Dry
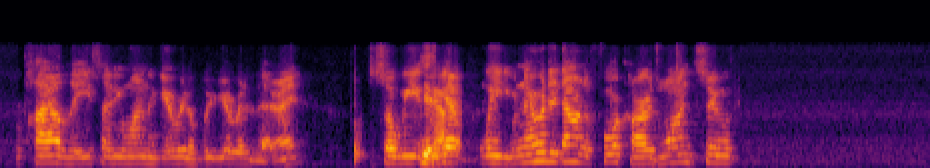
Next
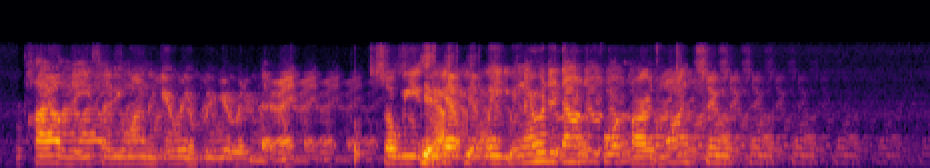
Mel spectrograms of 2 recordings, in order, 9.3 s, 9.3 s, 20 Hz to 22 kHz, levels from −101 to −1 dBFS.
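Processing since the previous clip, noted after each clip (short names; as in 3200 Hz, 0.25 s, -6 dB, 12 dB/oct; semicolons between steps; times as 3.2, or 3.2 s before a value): dynamic EQ 1700 Hz, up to -6 dB, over -40 dBFS, Q 1.7; split-band echo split 1000 Hz, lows 0.427 s, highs 0.227 s, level -11.5 dB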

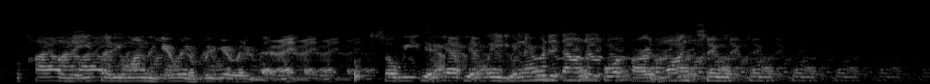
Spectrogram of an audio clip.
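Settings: Bessel low-pass 3100 Hz, order 2; reverse; compressor 12:1, threshold -32 dBFS, peak gain reduction 21.5 dB; reverse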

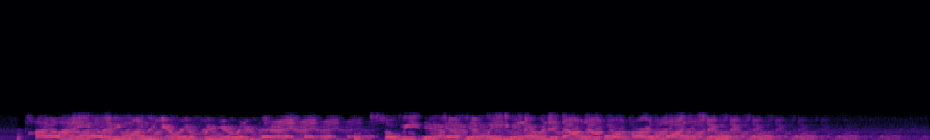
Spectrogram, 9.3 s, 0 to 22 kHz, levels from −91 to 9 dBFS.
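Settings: limiter -31 dBFS, peak gain reduction 8.5 dB; downsampling 8000 Hz; gain +1 dB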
